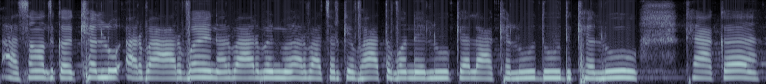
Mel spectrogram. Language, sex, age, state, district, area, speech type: Maithili, female, 45-60, Bihar, Supaul, rural, spontaneous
